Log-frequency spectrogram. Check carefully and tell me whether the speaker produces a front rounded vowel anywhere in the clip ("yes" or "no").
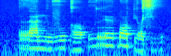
yes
